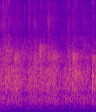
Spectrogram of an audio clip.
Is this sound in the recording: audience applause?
yes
